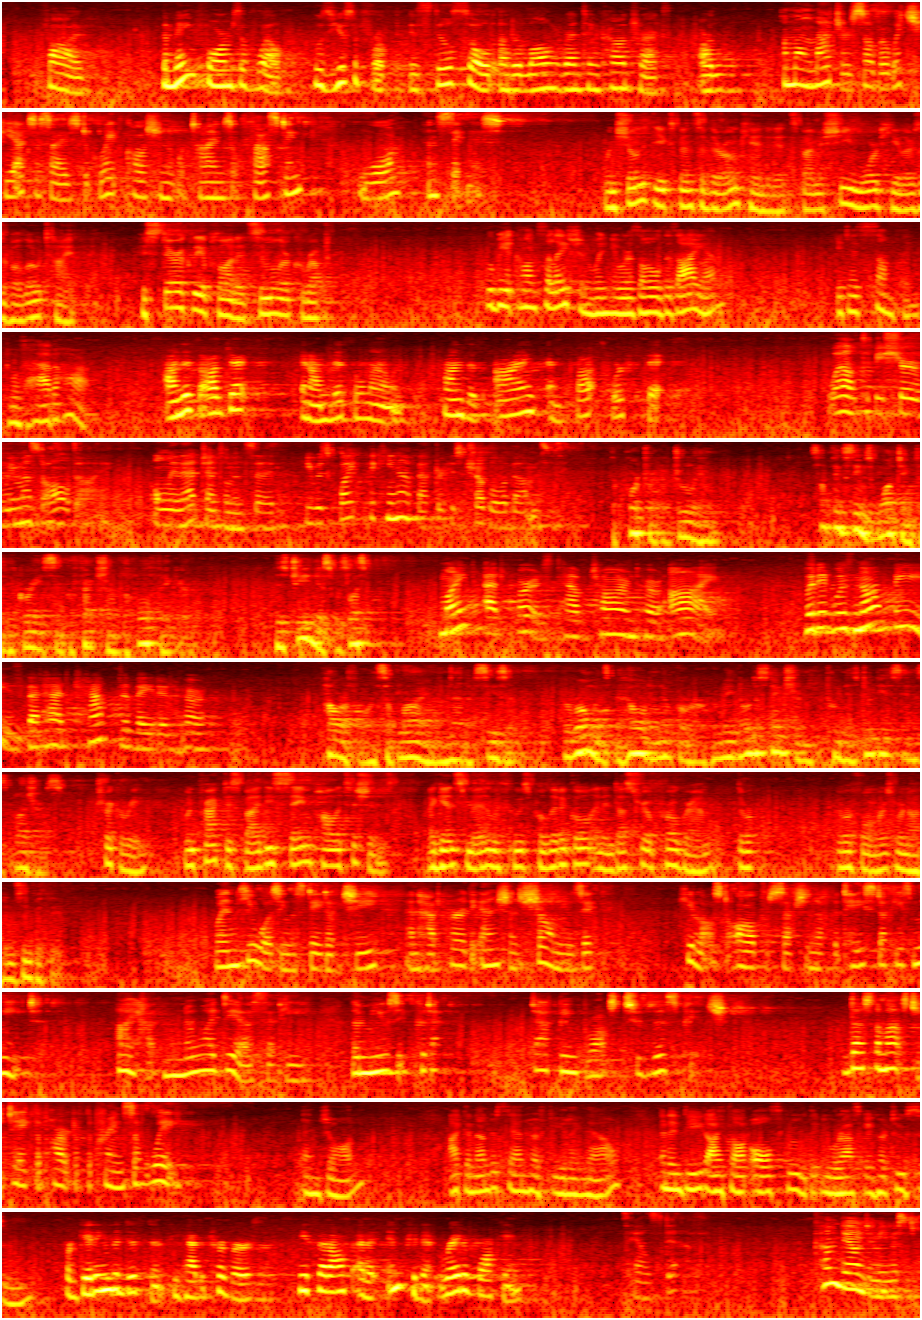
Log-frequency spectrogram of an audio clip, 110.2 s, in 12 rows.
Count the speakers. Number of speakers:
8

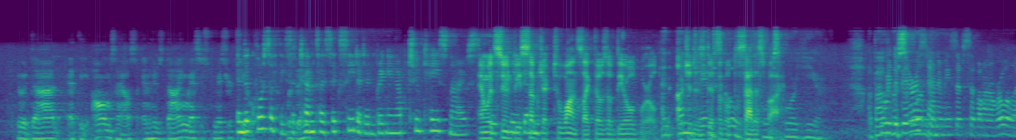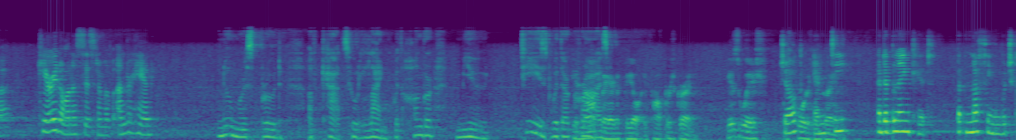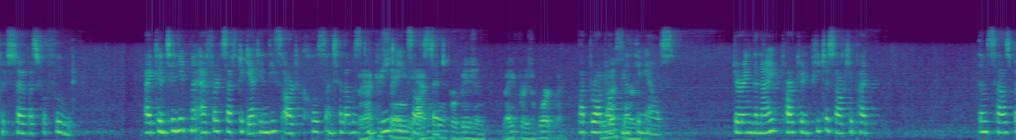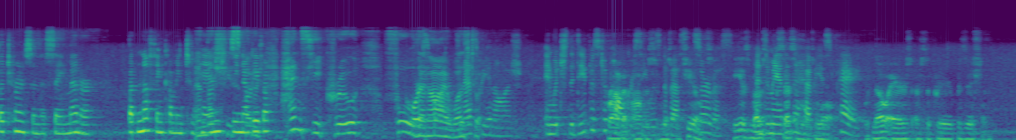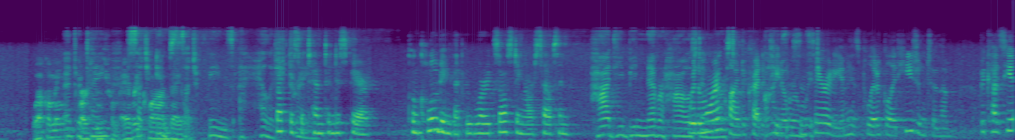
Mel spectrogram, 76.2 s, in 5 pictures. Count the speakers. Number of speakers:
5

